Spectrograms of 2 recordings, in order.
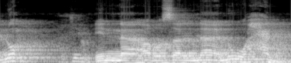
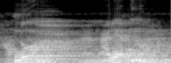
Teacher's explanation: Jadi huruf ha ini keluar dari tengah tenggorokan yang tadi sifatnya rakhawah, ngalir ya. Misalkan ee kalau kita wakafkan huruf ha ini ee dia mengalir dan juga walaupun tidak diwakafkan dia juga mengalir karena sifat aslinya seperti itu.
